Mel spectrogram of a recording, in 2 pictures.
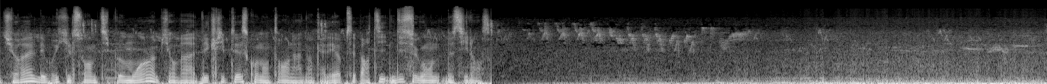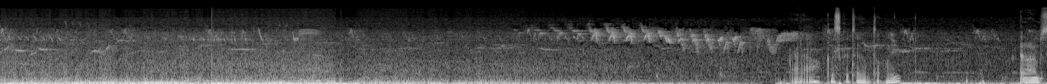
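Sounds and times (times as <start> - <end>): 
trucks passing in the street: 0.0 - 18.3
bird chirps and tweets: 0.0 - 20.9
speech: 0.1 - 5.0, 20.7 - 20.9
car passing in the street: 5.1 - 18.2.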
